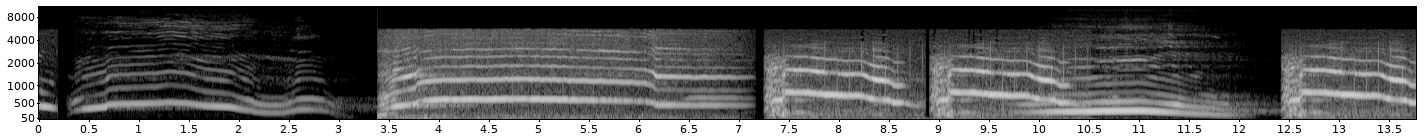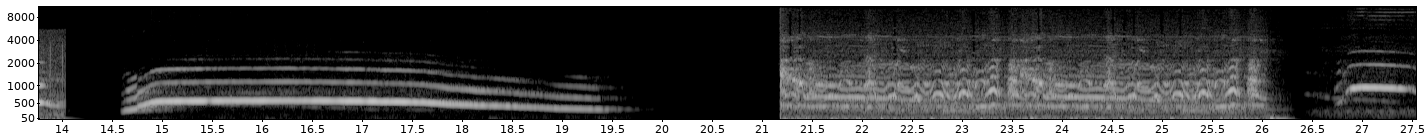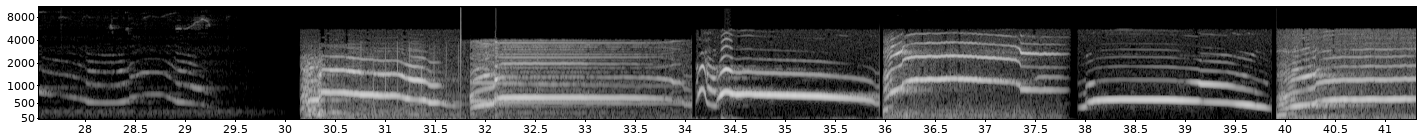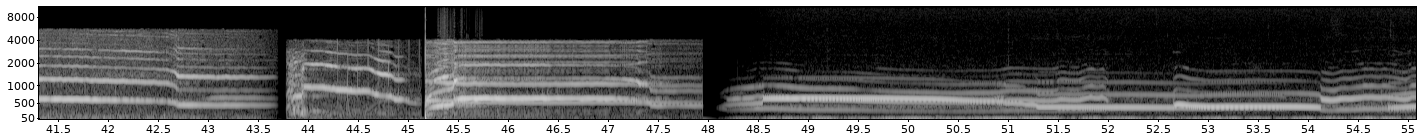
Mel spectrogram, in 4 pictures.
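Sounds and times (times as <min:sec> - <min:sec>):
wolves howling: 0:09.0 - 0:11.1, 0:48.3 - 0:55.0
wolves yipping: 0:21.2 - 0:26.2.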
